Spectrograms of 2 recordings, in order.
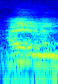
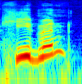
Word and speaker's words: Heidemann: Up next, your catcher, number 9, Jack Heidemann. Brings up Jack Heidemann. Or as my Siri tries to tell me every time I tell her to call Jack Heedman. Not loving that pronunciation.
